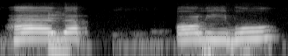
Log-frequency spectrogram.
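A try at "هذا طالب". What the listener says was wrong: Benar. Hadat tolibu sahih.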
